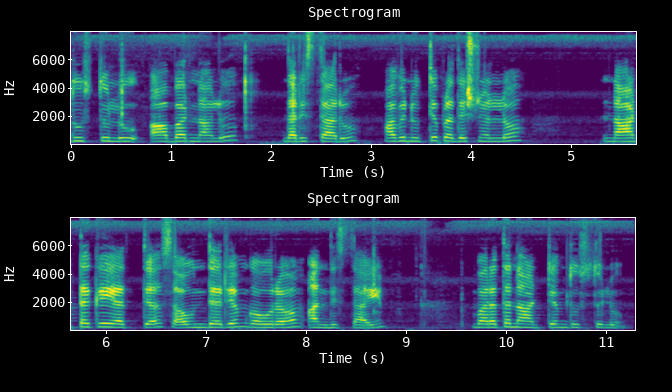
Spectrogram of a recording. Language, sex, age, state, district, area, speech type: Telugu, female, 18-30, Telangana, Narayanpet, rural, spontaneous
